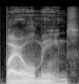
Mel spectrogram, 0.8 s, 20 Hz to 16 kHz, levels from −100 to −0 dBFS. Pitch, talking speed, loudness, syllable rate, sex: 90 Hz, 230 wpm, -16 LUFS, 4.5 syllables/s, male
